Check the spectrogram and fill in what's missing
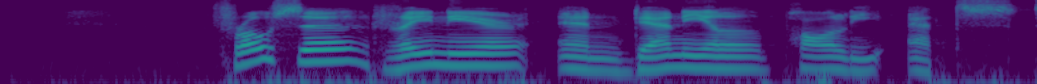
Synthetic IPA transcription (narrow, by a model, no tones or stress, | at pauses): fɹosəɹẽniɹɛ̃ndɛniəlpʰɔliɛts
